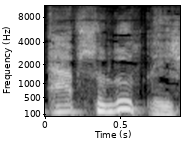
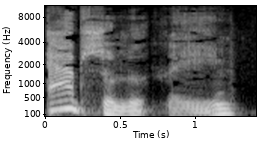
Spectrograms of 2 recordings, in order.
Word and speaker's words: absolutely: absolutely sure, 不要念成 absolutely, 要念成 absolutely, 这个重音在第三音节、美国人在念这个说法是比较多的。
